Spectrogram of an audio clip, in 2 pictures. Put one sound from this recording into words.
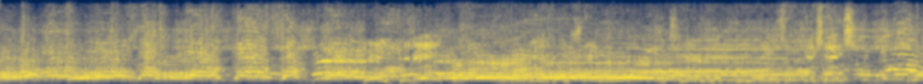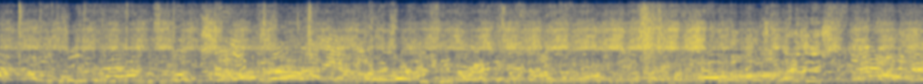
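Young players shout to each other across an open outdoor pitch.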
